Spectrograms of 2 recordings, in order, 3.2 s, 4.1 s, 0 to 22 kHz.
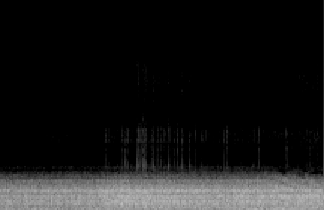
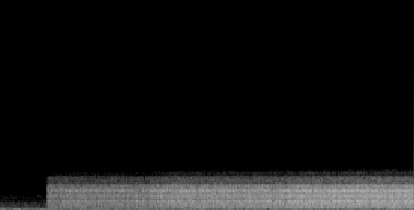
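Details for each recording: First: Hash-free supercharged Qodosen SR-286 radio on AM 520 kHz with whip antenna, volume nearly maxed: smooth even hiss with no buzzing, whine or ticking; clean vacant-channel static, no display interference. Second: Qodosen SR-286 radio tuned to vacant 520 AM on the external whip antenna setting: loud steady hiss with faint buzzing, digital hash noise radiated from its own display, rising when a hand covers the display; some units affected, others not.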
